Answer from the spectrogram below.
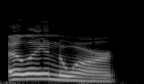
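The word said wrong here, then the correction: L.A. Noire: Let me read that again. I pronounced it really weird. – L.A. Noir? – L.A.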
